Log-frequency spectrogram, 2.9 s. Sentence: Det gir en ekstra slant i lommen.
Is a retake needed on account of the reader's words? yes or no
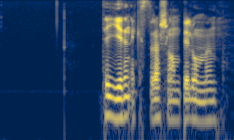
no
